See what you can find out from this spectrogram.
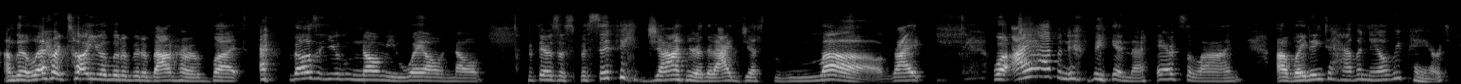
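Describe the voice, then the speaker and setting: A woman's voice: mid-range voice, lively intonation, normal speed, sharp tone. An American woman hosting a podcast in a chatty, informal, conversational way. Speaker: podcast host.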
